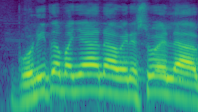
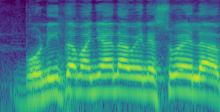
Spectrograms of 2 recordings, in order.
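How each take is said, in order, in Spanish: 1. El tono pasa repetidamente de graves a agudos. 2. El tono se mantiene plano y monótono en todo momento.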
